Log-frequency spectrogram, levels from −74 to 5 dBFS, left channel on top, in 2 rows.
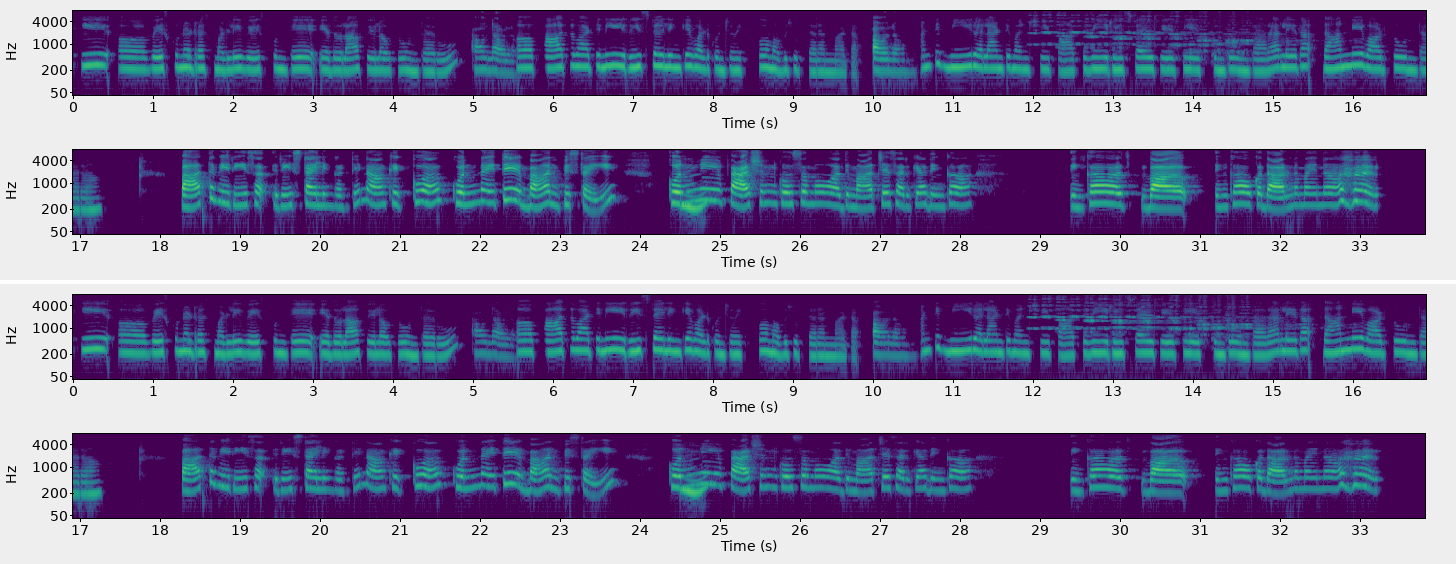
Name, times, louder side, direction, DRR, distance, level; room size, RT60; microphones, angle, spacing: voice 1, 0.0-4.8 5.5-9.8 10.6-17.3 24.5-24.9, equal, 5° right, 0.4 m, -30 dB
voice 2, 5.0-5.6 10.0-10.5 18.3-24.1 24.4-28.3 29.4-33.2, left 6 dB, 65° left, 0.6 m, -24 dB
sound 1, 11.9-16.1, right 4 dB, 45° right, 2.5 m, -41 dB
6.9 x 4.5 x 3.1 m
head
